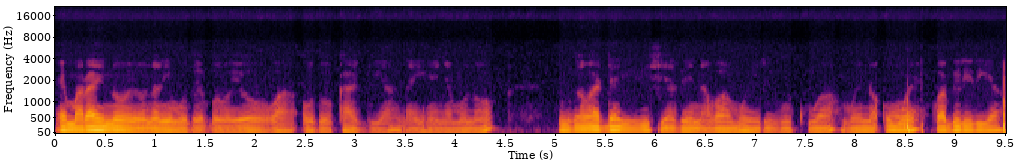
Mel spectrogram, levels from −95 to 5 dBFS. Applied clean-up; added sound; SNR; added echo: none; none; none; none.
